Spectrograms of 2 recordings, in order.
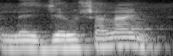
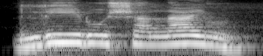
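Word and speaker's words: לירושלים: No, no se pronuncia le Jerusalén. Entonces, ¿qué hacemos? Lo mismo. Vamos a convertir una mater lectionis aquí. Entonces cerramos esto, borramos, cerramos esto, borramos. Y tenemos Lirushalayim.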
